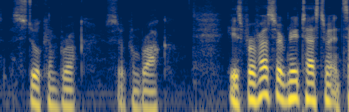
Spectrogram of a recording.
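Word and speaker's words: Stuckenbruck: How do you say his name? Stuckenbrock, or at least that's if you pronounce it woodenly. Stuckenbrock.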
